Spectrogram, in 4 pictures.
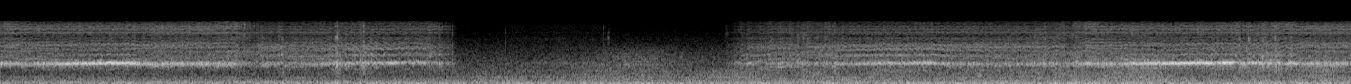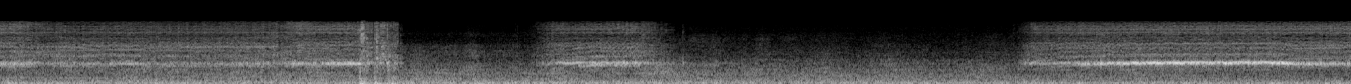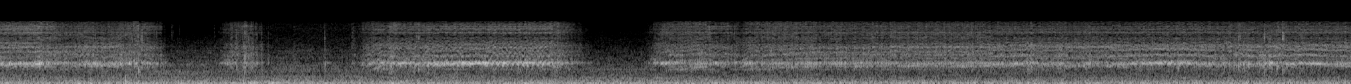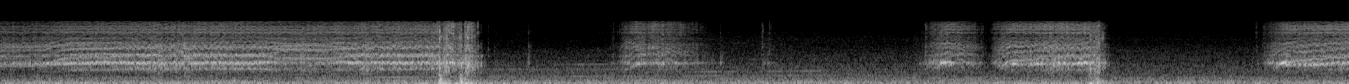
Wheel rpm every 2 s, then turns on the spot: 120, 110, 40, 20, 110, 110, 110, 120, 110, 40, 20, 0, 90, 110, 40, 60, 60, 90, 110, 120, 130, 160, 120, 20, 0, 80, 30.
4-6 28-30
